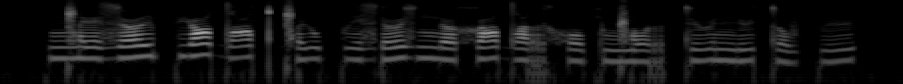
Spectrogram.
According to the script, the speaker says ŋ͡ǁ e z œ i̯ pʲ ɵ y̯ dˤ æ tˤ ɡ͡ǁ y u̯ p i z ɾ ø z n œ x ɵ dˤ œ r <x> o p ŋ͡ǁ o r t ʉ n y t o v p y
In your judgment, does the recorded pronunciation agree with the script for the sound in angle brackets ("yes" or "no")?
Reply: yes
